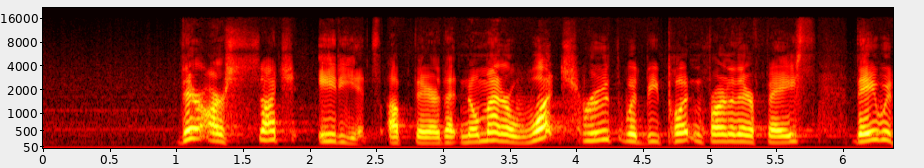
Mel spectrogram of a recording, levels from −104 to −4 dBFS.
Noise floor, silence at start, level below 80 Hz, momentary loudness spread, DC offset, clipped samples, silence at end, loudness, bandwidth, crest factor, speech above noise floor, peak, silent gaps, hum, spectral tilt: -71 dBFS; 1.05 s; under -90 dBFS; 11 LU; under 0.1%; under 0.1%; 0 s; -29 LUFS; 13 kHz; 20 dB; 43 dB; -8 dBFS; none; none; -5 dB/octave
